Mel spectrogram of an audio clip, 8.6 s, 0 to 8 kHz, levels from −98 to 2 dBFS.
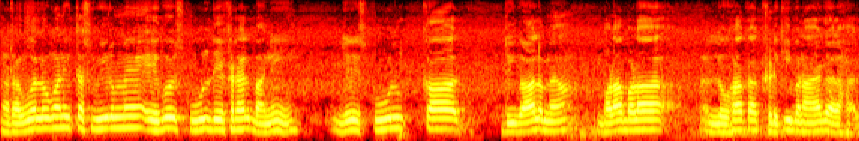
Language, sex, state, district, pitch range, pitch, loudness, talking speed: Hindi, male, Bihar, Darbhanga, 145-180 Hz, 165 Hz, -15 LUFS, 155 wpm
